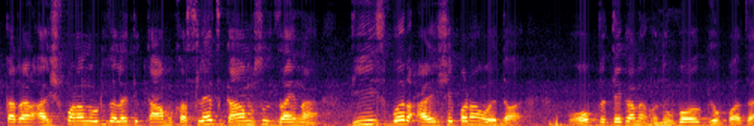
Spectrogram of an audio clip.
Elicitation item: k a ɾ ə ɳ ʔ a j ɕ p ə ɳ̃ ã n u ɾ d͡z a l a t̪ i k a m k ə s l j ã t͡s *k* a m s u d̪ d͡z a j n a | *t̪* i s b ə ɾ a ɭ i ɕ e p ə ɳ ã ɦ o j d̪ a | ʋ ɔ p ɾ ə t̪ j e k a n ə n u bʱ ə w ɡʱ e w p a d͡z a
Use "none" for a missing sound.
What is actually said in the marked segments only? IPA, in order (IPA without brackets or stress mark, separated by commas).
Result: k, d̪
